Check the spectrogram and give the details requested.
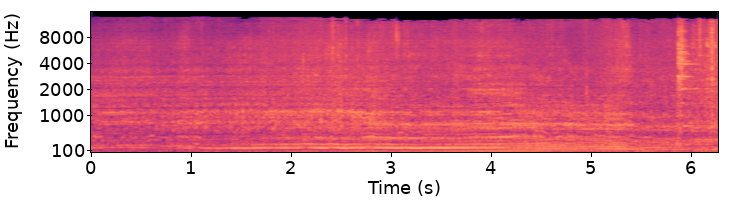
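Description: Classic Lada sedan's engine running hard at steady revs as the car races past on a dirt track: it grows louder from about a second in, is loudest mid-way, then fades. A couple of sharp clicks come near the end.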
